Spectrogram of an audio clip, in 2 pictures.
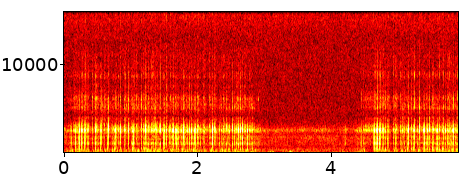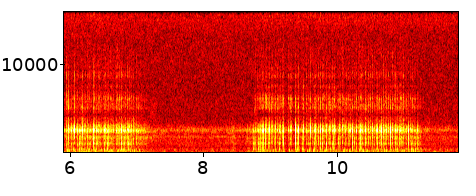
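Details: Adult woman (wife) snoring in sleep: loud, long, rasping snores, three in twelve seconds, each about three seconds, with quieter breaths between; heavy snoring.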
